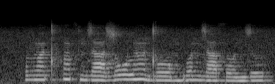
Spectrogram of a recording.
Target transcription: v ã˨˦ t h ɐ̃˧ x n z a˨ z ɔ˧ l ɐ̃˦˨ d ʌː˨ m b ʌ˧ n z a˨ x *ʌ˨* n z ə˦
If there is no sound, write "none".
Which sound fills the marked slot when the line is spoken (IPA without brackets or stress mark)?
ʌ˨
